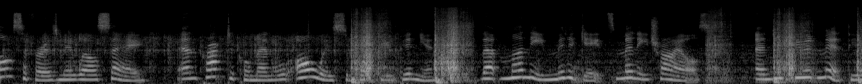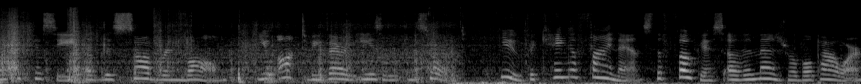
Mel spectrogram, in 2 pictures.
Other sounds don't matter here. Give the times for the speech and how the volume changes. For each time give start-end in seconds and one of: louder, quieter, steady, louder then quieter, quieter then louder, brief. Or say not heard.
0.0-17.1 steady.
